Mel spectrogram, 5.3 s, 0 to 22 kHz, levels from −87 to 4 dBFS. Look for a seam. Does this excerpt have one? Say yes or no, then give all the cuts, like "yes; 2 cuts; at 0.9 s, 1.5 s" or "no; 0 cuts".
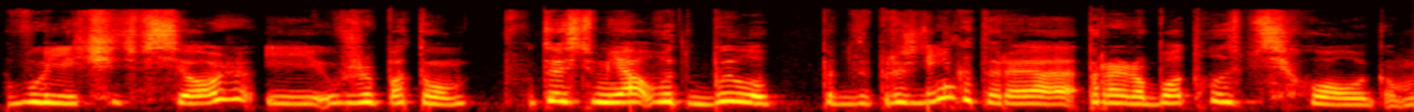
no; 0 cuts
